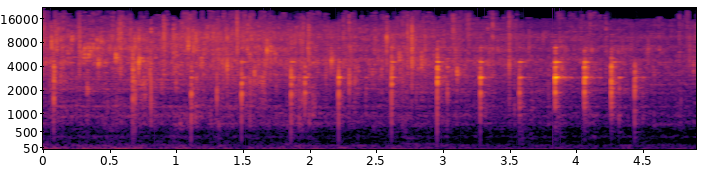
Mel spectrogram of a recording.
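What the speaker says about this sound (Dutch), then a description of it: "zoals je kan zien zijn de uien een beetje aan het frituren" Onions frying in a pan give a soft steady sizzle, with repeated sharp clicks and scrapes of stirring that come in an uneven rhythm and grow a little louder toward the end.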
